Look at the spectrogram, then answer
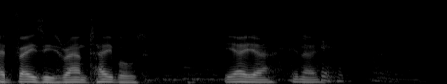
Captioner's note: laughter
